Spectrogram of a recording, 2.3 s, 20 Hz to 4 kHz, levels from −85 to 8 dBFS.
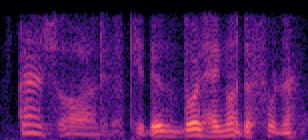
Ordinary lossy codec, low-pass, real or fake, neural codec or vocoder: none; 3.6 kHz; fake; codec, 16 kHz, 0.5 kbps, FunCodec, trained on Chinese and English, 25 frames a second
